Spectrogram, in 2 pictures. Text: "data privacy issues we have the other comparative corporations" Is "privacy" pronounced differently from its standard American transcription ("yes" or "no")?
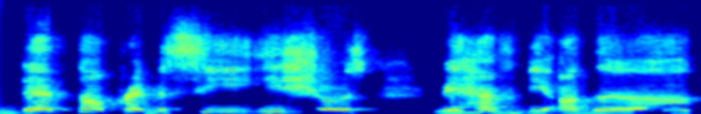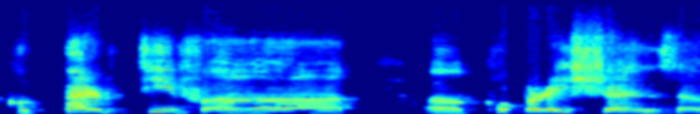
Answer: no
